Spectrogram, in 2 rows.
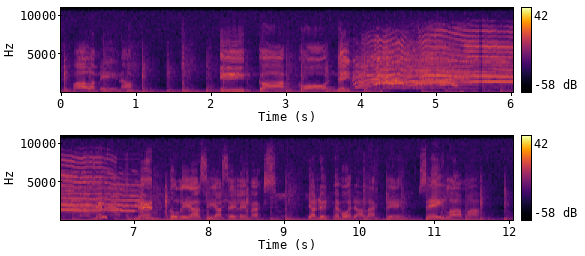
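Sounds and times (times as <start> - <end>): children shouting together: 3.9 - 7.1.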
